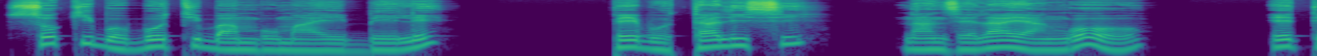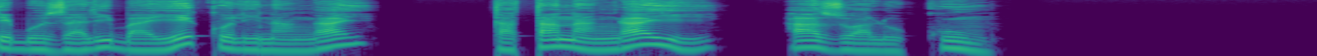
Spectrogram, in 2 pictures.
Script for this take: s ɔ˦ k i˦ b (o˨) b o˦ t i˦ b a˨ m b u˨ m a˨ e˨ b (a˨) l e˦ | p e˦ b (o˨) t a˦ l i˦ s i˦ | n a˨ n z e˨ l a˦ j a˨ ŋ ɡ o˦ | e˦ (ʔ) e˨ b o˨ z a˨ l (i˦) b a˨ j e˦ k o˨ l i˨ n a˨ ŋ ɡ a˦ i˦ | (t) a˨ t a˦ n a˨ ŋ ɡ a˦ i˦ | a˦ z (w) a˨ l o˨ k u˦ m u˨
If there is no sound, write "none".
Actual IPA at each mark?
o˨, e˨, o˨, t, i˦, t, w

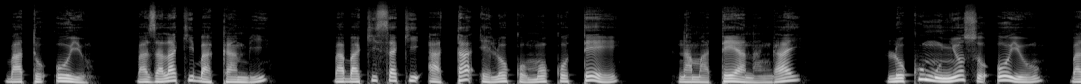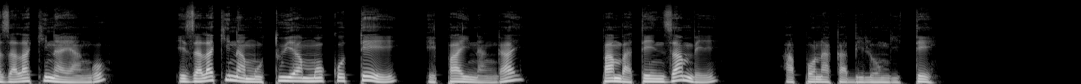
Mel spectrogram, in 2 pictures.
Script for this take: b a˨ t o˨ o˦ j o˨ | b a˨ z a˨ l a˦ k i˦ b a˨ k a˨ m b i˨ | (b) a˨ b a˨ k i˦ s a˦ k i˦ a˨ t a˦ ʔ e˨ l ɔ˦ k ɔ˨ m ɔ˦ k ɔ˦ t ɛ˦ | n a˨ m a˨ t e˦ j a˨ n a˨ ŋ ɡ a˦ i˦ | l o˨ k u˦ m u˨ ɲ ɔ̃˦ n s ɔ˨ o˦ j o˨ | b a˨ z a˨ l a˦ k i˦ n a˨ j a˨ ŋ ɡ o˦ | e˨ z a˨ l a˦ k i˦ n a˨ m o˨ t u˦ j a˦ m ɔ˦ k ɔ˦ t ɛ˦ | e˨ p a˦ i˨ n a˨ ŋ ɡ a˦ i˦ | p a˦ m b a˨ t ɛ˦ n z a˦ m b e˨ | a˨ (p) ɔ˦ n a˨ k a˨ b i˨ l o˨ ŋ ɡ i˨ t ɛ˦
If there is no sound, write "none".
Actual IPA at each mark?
b, p

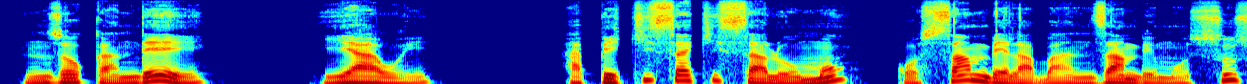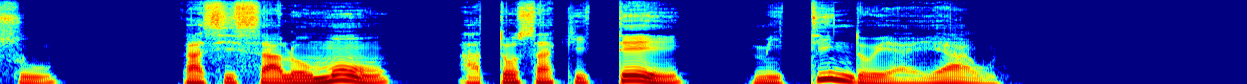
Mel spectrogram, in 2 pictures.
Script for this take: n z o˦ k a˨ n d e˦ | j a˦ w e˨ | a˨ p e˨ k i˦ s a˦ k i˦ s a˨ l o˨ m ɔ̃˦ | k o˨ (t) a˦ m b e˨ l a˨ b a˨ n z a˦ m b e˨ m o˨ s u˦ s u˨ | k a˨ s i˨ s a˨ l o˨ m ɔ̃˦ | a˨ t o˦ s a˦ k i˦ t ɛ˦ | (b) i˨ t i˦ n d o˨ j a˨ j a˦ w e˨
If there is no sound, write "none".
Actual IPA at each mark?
s, m

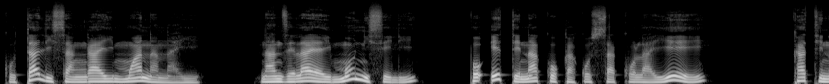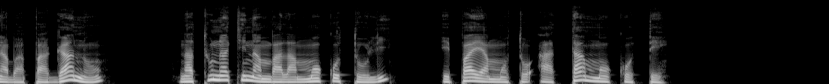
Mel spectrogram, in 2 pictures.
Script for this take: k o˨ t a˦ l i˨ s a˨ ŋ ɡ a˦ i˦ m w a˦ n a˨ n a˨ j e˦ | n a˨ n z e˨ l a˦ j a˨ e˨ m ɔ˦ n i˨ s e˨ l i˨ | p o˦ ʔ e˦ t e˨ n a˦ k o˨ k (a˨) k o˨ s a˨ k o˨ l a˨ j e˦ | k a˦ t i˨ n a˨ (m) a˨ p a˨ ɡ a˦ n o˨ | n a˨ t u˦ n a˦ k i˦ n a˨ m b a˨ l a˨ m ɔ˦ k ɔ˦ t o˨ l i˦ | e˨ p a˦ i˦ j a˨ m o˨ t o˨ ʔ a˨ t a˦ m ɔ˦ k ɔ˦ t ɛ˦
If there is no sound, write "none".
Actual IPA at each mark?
a˨, b

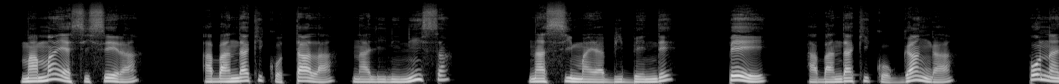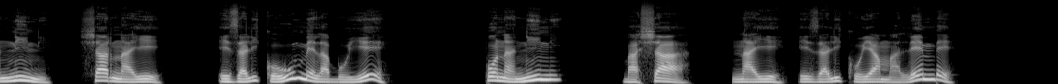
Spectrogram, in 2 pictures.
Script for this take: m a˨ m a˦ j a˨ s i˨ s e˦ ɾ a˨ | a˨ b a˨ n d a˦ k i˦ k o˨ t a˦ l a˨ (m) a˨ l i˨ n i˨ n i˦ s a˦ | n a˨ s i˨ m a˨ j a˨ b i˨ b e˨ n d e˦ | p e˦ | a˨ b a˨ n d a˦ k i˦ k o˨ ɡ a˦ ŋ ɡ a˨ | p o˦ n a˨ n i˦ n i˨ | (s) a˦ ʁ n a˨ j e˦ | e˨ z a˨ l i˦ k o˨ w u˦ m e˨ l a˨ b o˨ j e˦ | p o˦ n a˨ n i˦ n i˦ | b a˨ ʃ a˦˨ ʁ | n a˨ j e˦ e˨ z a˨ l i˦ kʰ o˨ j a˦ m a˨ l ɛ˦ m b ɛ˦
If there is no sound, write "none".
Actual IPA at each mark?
n, ʃ

